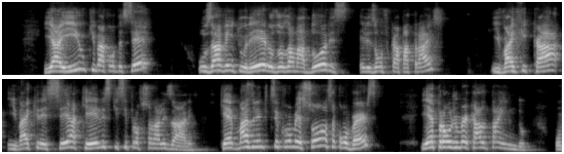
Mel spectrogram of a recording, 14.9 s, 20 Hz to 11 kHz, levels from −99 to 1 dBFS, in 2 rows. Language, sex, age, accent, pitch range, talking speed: Portuguese, male, 30-49, Brazilian, 170-255 Hz, 180 wpm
